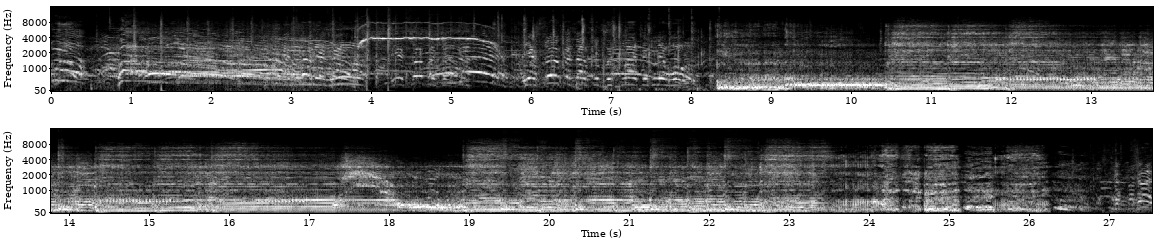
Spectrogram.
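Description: Excited shouting after a goal, with a whistle blown in one steady blast of about two seconds about four seconds in. From about eight seconds in, rock music plays until near the end.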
